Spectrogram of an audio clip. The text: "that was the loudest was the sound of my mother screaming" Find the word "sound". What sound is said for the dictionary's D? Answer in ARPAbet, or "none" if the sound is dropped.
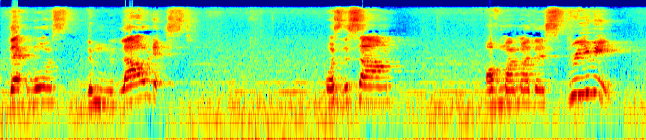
D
